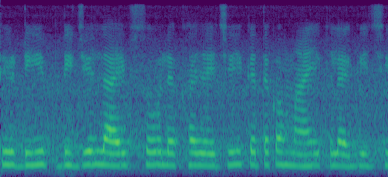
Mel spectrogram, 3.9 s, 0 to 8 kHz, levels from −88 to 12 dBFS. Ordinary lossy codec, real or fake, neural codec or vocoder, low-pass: none; fake; vocoder, 22.05 kHz, 80 mel bands, WaveNeXt; 7.2 kHz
